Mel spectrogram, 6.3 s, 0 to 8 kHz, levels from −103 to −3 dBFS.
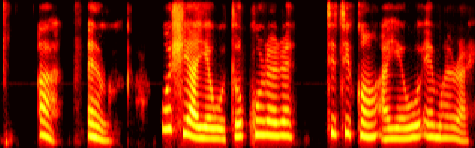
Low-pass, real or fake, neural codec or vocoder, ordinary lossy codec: none; fake; codec, 16 kHz, 4 kbps, X-Codec, HuBERT features, trained on LibriSpeech; none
